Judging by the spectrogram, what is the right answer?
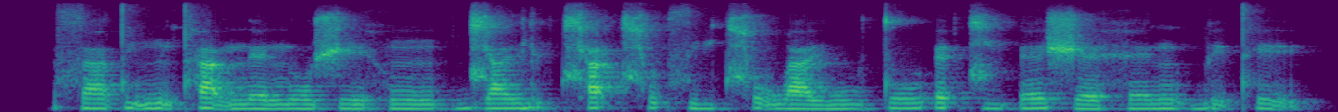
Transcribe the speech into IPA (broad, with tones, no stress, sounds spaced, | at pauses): s ä˦ t ḭ˦˨ m ĩ˦˨ tʰ a̰˦˨ ʊ̯ n ɛ˨ n o˨ ʃ e˨ h ũ˨ | d͡ʑ a˦ ɪ̯ j ɪ˦ ʔ t͡ɕʰ ä̰˦˨ t͡ɕʰ ʊ˦ ʔ s i˨ t͡ɕʰ o̰˦˨ w a˨ ɪ̯ w u˨ t o˦ ʊ̯ ʔ ɛ˦ ʔ t͡ɕ i˨ ʔ ɛ˦ ʃ ɛ˨ h ɛ˦ ŋ ʊ˦ ʔ b ḛ˦˨ tʰ ḛ˦˨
